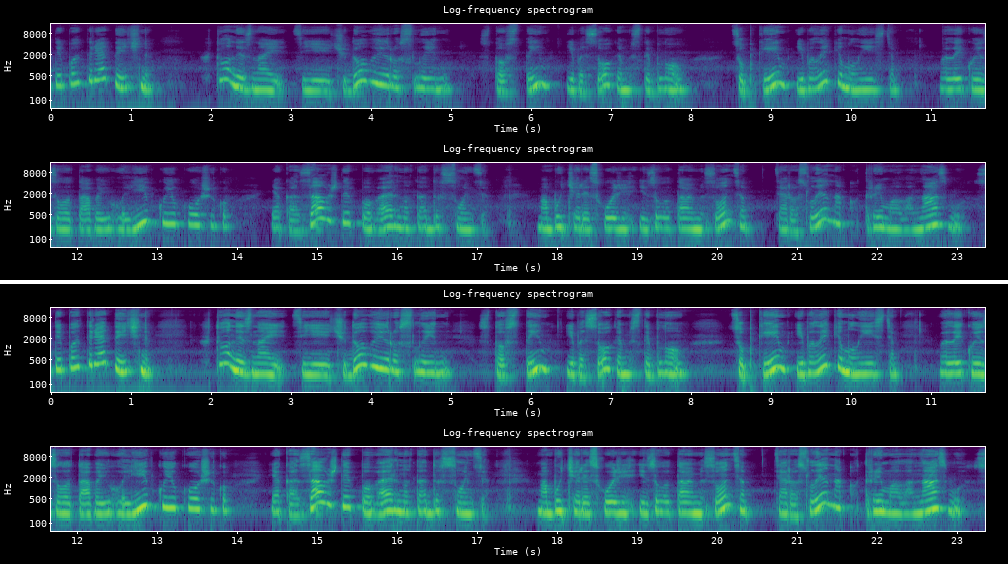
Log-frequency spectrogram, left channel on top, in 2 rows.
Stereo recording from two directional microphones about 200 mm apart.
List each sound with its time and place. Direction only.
0.1 s speech: 40° right (ahead or behind)
1.9 s a sound: 30° right (ahead or behind)
2.2 s speech: 40° right (ahead or behind)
